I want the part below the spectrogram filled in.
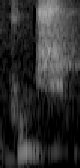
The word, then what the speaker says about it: Puig: Alors, ça s'écrit Puig, mais ça se dit Puig, qui est un groupe catalan spécialisé dans les parfums, essentiellement, et qui a compris que...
